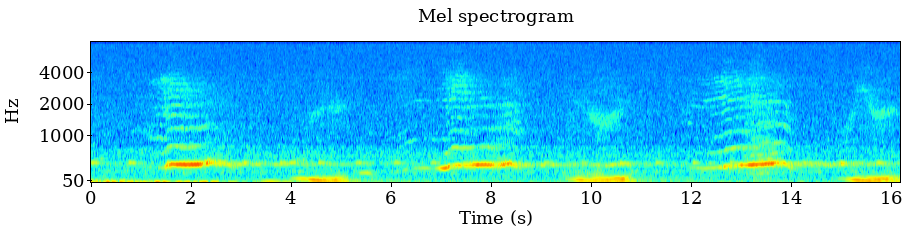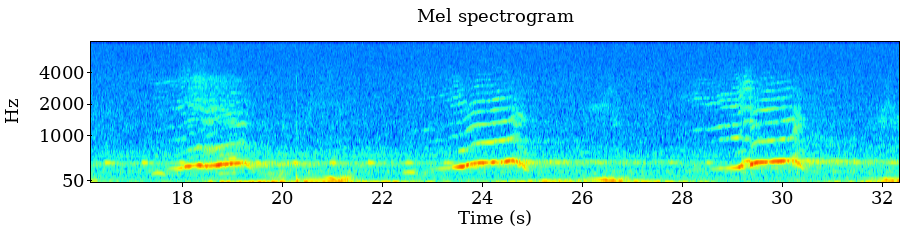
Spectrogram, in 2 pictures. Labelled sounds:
1.1	2.4	humpback whale, 0.80 to 3.6 kHz
4.4	5.1	humpback whale, 1.3 to 2.0 kHz
6.3	6.8	humpback whale, 0.80 to 2.2 kHz
7.2	8.6	humpback whale, 0.80 to 3.1 kHz
9.9	10.5	humpback whale, 1.2 to 1.8 kHz
12.0	13.2	humpback whale, 0.80 to 3.7 kHz
13.7	14.0	humpback whale, 1.1 to 1.3 kHz
15.3	16.2	humpback whale, 1.4 to 2.8 kHz
17.6	19.3	humpback whale, 0.80 to 3.4 kHz
23.4	24.7	humpback whale, 0.80 to 3.5 kHz
26.2	26.5	humpback whale, 1.7 to 2.0 kHz
28.2	30.4	humpback whale, 0.80 to 3.4 kHz

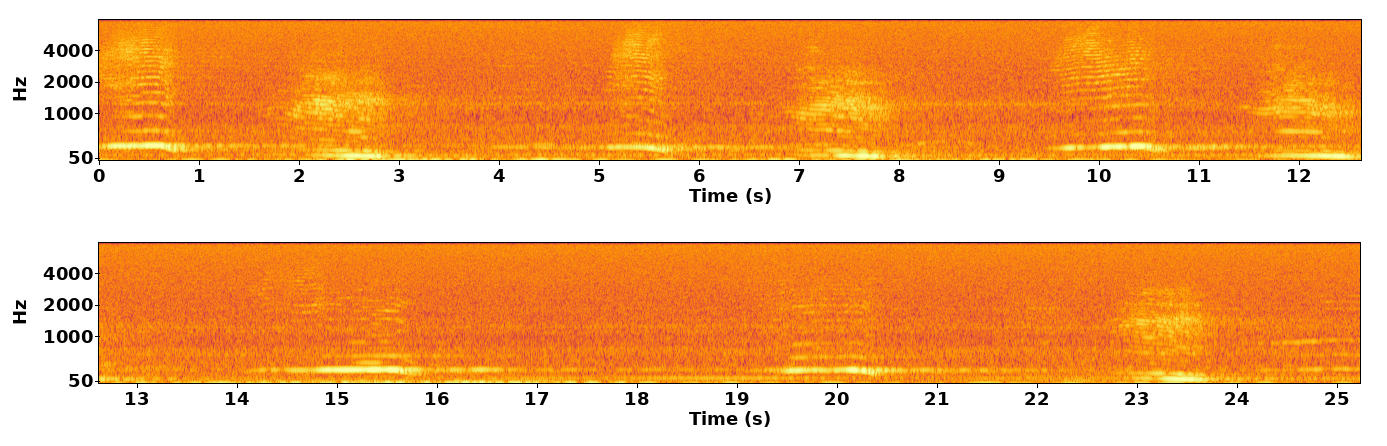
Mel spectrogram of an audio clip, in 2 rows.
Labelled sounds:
0.1	0.8	humpback whale, 0.90 to 4.3 kHz
1.9	2.9	humpback whale, 0.86 to 2.5 kHz
5.2	5.7	humpback whale, 2.0 to 2.6 kHz
6.8	7.6	humpback whale, 0.80 to 1.7 kHz
8.5	10.5	humpback whale, 1.5 to 4.5 kHz
12.1	13.2	humpback whale, 0.86 to 1.5 kHz
14.6	14.9	humpback whale, 2.0 to 2.1 kHz
19.5	19.8	humpback whale, 1.9 to 2.0 kHz
22.8	23.5	humpback whale, 1.2 to 2.9 kHz
24.4	25.0	humpback whale, 0.83 to 0.99 kHz

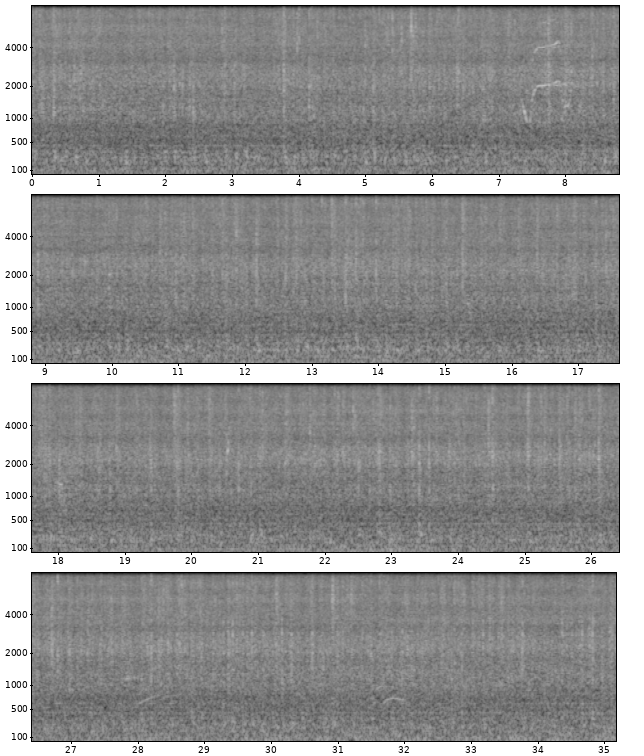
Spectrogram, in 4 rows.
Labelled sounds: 7.5	7.9	killer whale, southern resident, 2.0 to 4.5 kHz
31.7	32.0	killer whale, southern resident, 0.61 to 0.73 kHz

